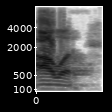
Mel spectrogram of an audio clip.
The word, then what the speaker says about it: hour: इसी तरह से आप इसमें देख सकते हैं HOUR, इसमें एच जो है वह साइलेंट हो जाएगा, यानी कि इसको हाइड कर देंगे, छिपा देंगे तो हो जाएगा आवर, यानी कि इसका मतलब होता है घंटा।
